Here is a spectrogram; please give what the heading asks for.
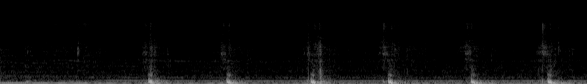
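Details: Audi Q5 front suspension being worked: dull, deep clunks about every 0.8 seconds; suspected worn lower control arms and ball joints, unconfirmed.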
